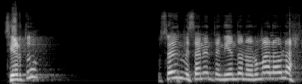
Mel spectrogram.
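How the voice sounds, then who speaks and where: A male pastor with a high, bright voice preaches a sermon. He leads the congregation in call-and-response and mimics people with lively energy. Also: brisk. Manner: animated, mimics people speaking in tongues.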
